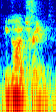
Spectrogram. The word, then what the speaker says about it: Elgontry: I'm going to relay this to Elgontry. Is that right? Am I saying it right? Egantry? Yeah. Elgontry. Elgontry. Yes.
